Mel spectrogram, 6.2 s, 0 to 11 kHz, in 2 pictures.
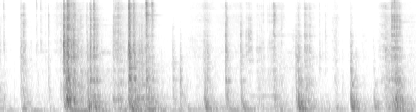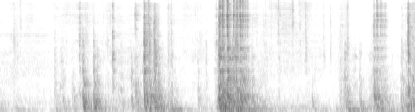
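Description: A mounting bracket being slid and pushed into place under a plastic-cased CTEK Smartpass 120 charger: irregular knocks, clunks and scrapes of the bracket and housing. The loudest knocks come about half a second in and near the end.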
